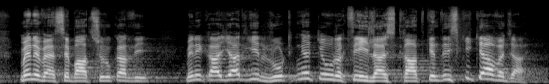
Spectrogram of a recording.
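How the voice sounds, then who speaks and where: A man with a high voice talks at a moderate pace with ordinary pitch variation. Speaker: Islamic preacher. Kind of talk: sermon.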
